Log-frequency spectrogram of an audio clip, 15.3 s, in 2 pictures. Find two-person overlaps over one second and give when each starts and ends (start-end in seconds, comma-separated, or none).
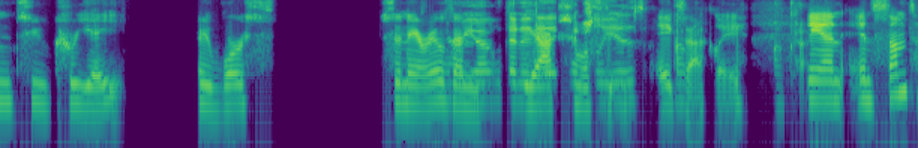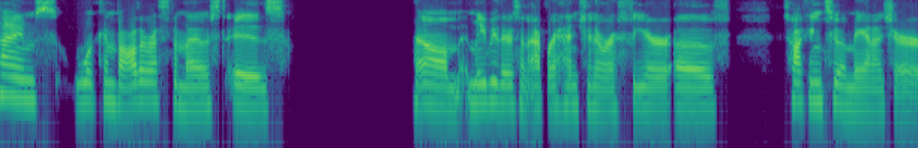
3.5-5.7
